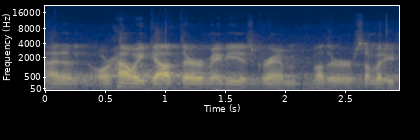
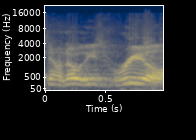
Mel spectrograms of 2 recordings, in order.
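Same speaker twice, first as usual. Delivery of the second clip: put-on high, louder insistence of an awestruck teen; tearful awe, retold; 8 semitones higher, 8 dB louder than usual. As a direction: imitate a boy insisting through tears. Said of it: "tears rolling down his face".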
